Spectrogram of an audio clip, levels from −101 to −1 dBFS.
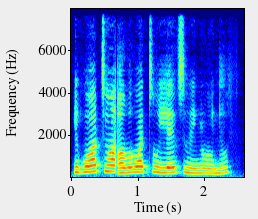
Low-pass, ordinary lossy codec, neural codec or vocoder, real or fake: none; none; codec, 16 kHz, 0.5 kbps, FreqCodec, larger model; fake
